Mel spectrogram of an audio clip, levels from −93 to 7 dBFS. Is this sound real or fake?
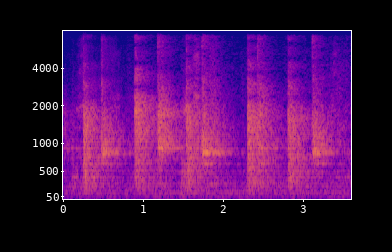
real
